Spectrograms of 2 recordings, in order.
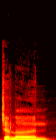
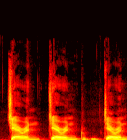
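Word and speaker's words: เจริญ: That's the reason why I said I think you're thinking of the spelling is because I know when they spell it in English, it's like an O-E-N at the end. Yeah, Charoen, yeah. Yeah, right. So I think you've got that E somewhere subconsciously popping up, but it's coming up first.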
